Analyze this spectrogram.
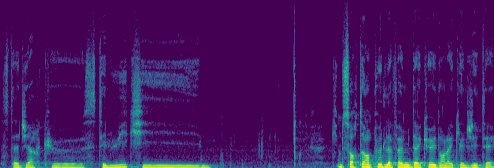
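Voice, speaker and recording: A woman's medium-pitched, somewhat breathy voice with a dark, mellow tone, flat monotone delivery, fairly slow pace and long, frequent pauses. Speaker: young volunteer in a job-training programme. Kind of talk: testimony.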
